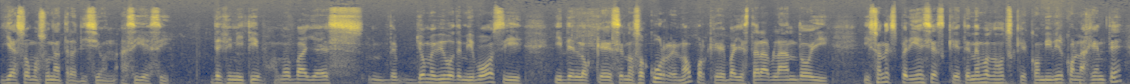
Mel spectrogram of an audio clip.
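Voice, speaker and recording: A man speaks at a fairly high pitch and a fairly slow pace, with fairly even intonation. The sound is dry with no echo, over light background noise. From Tlaxcala, Mexico. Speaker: fair blanket seller. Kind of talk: interview; interview answer. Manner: halting. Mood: proud, cheerful. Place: market. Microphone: handheld.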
